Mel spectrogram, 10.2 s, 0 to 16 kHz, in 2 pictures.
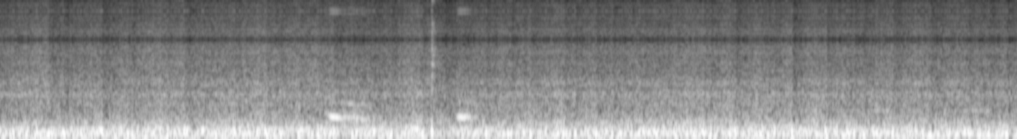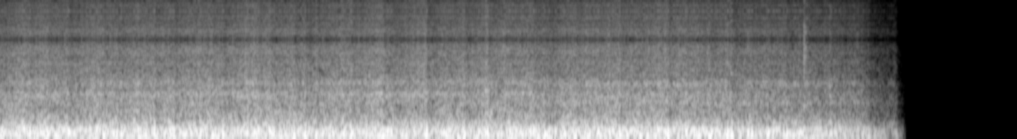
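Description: The B-25 Mitchell's twin Wright R-2600 radial engines running steadily, heard from inside the cockpit as a dense, low drone. The sound cuts off abruptly shortly before the end.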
